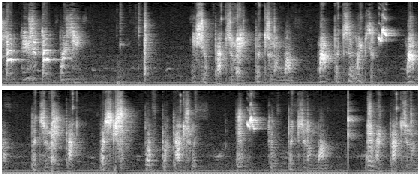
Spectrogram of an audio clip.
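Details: Pet male budgerigar, very chatty, talking indoors: rapid, high, scratchy word-like chatter mixed with chirps and squeaks in continuous bursts, over a steady low electrical hum.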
